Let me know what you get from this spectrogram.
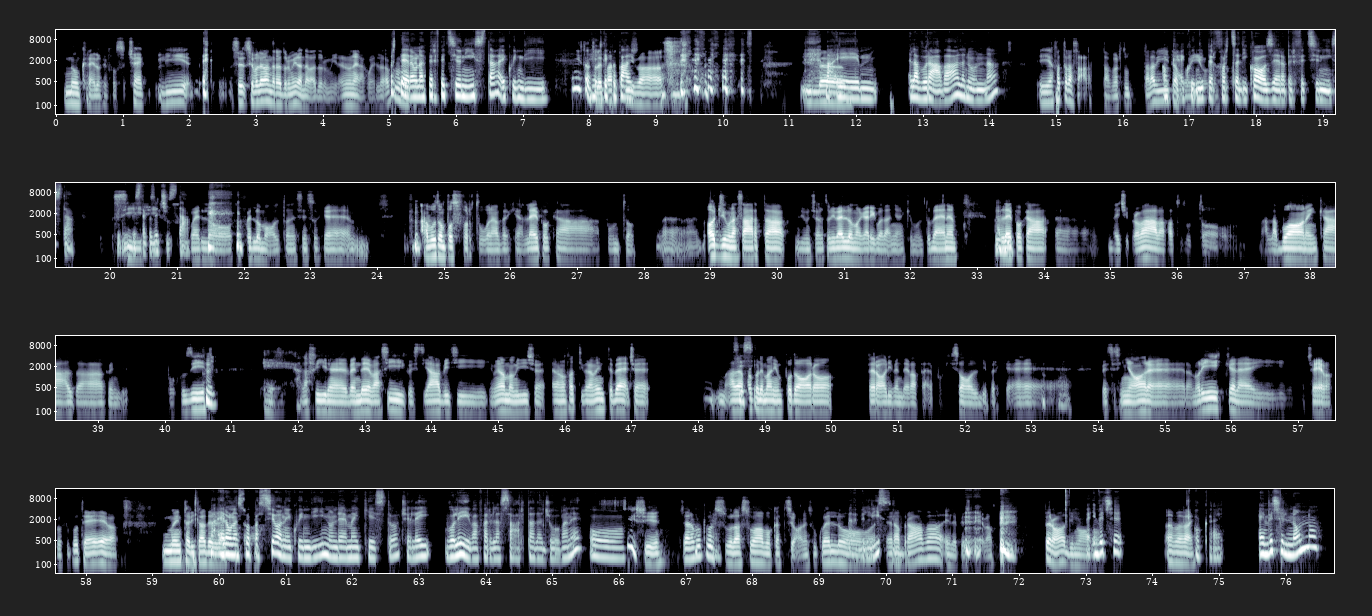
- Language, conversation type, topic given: Italian, podcast, In che modo i tuoi nonni ti hanno influenzato?
- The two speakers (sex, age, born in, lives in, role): female, 35-39, Latvia, Italy, host; male, 25-29, Italy, Italy, guest
- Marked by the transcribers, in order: chuckle; chuckle; tapping; chuckle; chuckle; chuckle; "proprio" said as "propio"; throat clearing; tongue click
